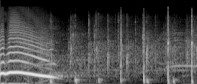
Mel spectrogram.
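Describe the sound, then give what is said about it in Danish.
Brief applause for a prize winner at a student event: a drawn-out vocal note opens, then a few scattered, uneven claps follow at a quieter level. “Liten applaus for deg.”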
